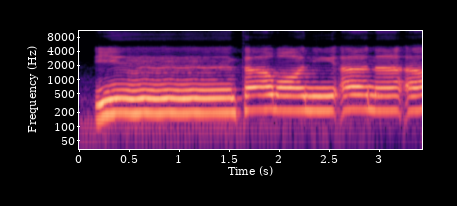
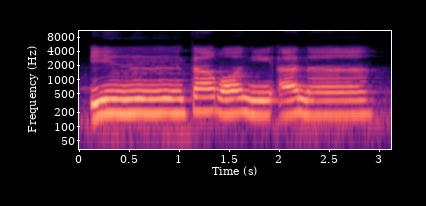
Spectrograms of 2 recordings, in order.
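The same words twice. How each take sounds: First: The final vowel of ana is kept short. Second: The final vowel of ana is held long. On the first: The reciter continues into the next words. "apabila kita sambung ... nun tidak boleh kita baca panjang" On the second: The reciter stops after this word. "Apabila kita berhenti, maka huruf alif ... tetap berfungsi"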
